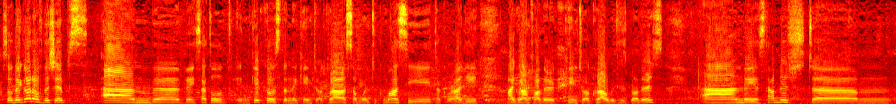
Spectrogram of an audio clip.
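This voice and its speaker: In this conversational interview, a middle-aged woman from Ghana who co-founded a café responds hesitantly and thoughtfully, leaning on many fillers. She talks in an unhurried way, with a voice on the low side and a fairly bright tone. The background is noisy.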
